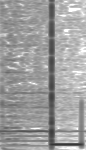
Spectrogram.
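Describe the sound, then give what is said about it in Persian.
Telephone busy signal after a call fails to connect: a single steady, low-pitched tone about a third of a second long that starts and stops abruptly over a faint background hum. “فکر میکنم که تماس وصل نشده یا قطع شده.”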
